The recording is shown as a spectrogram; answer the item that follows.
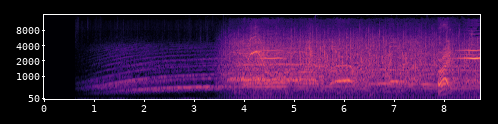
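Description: An air-raid-style siren winds up, fading in and slowly rising in pitch. It then holds a steady tone. From about three and a half seconds in, a loud noisy wash with voices joins it.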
